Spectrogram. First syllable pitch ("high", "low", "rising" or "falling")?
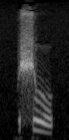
falling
